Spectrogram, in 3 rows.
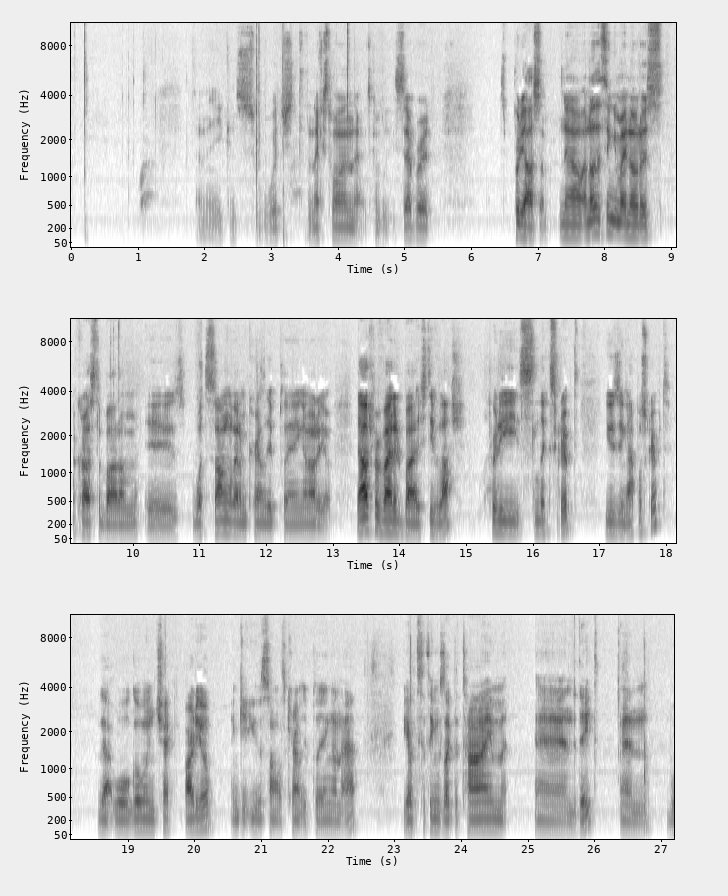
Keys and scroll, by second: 1.5 %, 2.8 ctrl+b, 4.1 typing.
